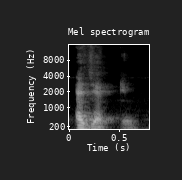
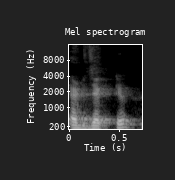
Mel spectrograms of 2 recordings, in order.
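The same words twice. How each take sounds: First: एडजेक्टिव as "e-jektiv", silent d; correct pronunciation. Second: एडजेक्टिव with the d sounded, "ed-jektiv"; common mispronunciation. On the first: Shown as a demonstration. Teacher correcting everyone, correct pronunciation. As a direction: drop the d in एडजेक्टिव. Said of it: "इसका सही pronunciation है". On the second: Retold or imitated. Teacher quoting what everyone says, mispronounced. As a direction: sound a hard d before j in एडजेक्टिव. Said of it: "सब लोग बोलते हैं".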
